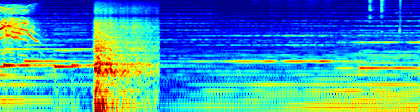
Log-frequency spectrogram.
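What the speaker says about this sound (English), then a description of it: "A scary cat." A cat yowls and meows from inside a trash can in the point-and-click game Broken Sword: Shadow of the Templars, one sharp loud screech followed by a faint trailing tone, close and alone with no talk.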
